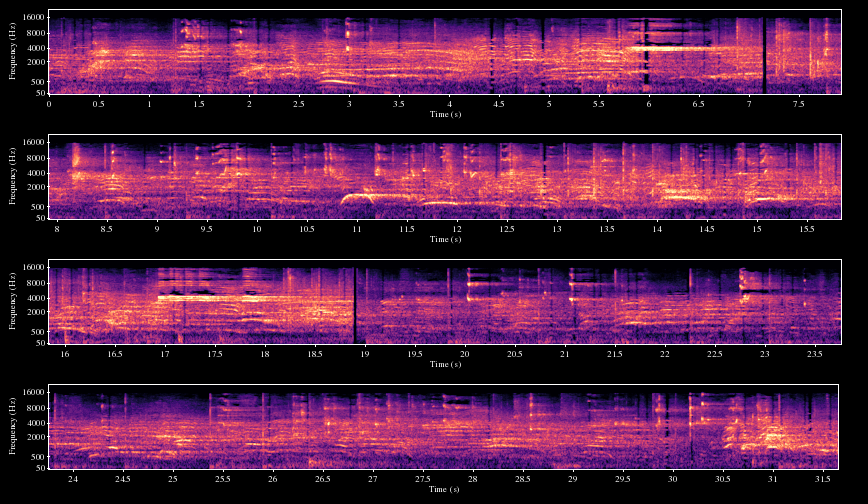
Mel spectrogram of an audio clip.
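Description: Basketball game sounds in a large echoing gym: players' and onlookers' voices calling out, with a basketball bouncing on the hardwood court. Two brief high-pitched squeaks cut through, about six seconds in and again near seventeen seconds.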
